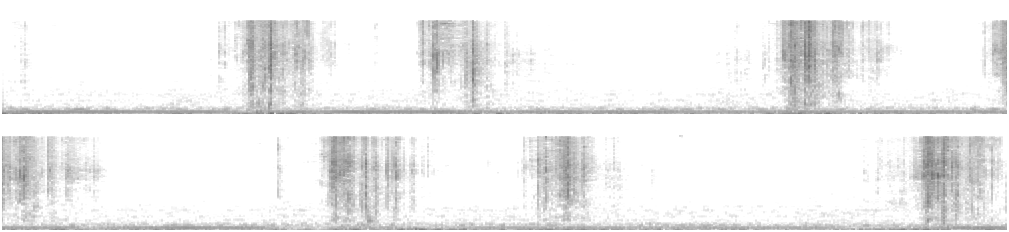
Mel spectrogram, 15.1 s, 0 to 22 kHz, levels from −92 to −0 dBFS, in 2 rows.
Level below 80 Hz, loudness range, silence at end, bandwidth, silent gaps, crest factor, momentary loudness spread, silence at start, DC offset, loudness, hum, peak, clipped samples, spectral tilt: -70 dBFS; 8 LU; 0 s; 12 kHz; none; 34 dB; 27 LU; 0 s; under 0.1%; -42 LUFS; none; -16 dBFS; under 0.1%; 0 dB/octave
